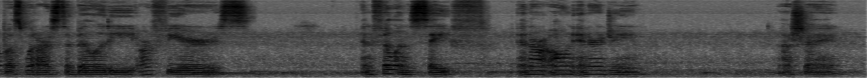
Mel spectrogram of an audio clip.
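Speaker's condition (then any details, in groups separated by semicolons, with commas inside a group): No condition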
